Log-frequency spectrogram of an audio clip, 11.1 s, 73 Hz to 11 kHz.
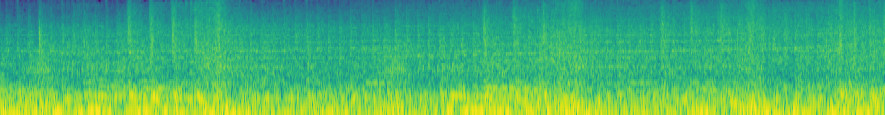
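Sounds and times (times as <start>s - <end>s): engine droning under load: 0.0s - 11.0s
soundtrack music: 0.0s - 11.0s.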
